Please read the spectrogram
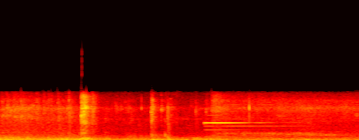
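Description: Schindler elevator doors sliding shut, closing with a knock about a second in, then a single electronic chime ringing a little over a second as the car leaves: the floor-passing chime.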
